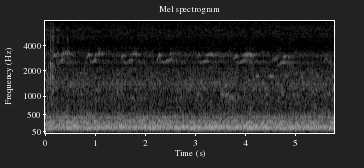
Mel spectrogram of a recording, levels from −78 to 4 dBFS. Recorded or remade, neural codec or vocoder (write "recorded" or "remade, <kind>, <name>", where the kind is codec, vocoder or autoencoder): remade, vocoder, HiFi-GAN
